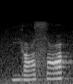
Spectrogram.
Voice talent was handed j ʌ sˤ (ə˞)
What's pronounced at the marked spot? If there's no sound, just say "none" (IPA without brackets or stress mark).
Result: ʌ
